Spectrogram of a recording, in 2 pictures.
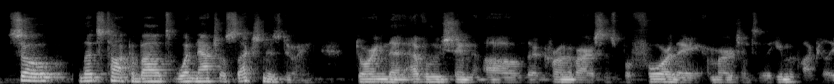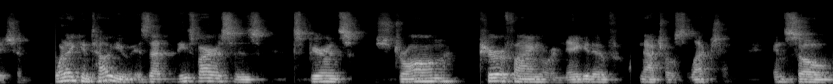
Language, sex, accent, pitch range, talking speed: English, male, American, 110-135 Hz, 145 wpm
